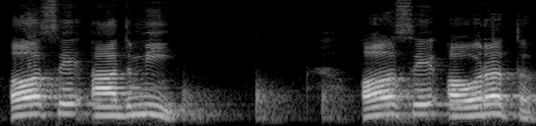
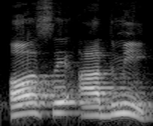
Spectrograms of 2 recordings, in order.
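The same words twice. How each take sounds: First: Each word drawn out very slowly for the class to memorise; slow rote drill. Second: Said in the usual way. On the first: Shown as a demonstration. Teacher drilling students to memorise words, slow and deliberate. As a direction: chant it slowly so they can learn it by heart. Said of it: "कुछ चीजें मैं आपको रटा दे रहा हूँ". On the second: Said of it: "सुनिएगा ध्यान से".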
